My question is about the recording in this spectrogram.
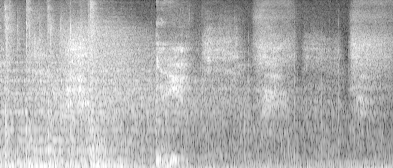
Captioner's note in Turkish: Nefes sesi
